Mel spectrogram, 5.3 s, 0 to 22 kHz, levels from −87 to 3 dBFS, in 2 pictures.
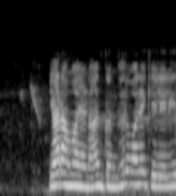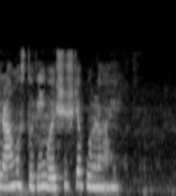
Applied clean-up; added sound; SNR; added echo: none; none; none; none.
